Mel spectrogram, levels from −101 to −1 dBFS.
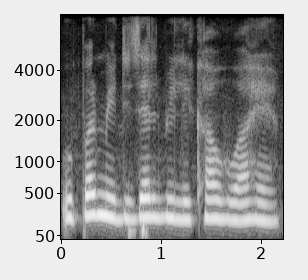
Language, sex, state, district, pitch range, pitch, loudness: Hindi, female, Arunachal Pradesh, Papum Pare, 195-220 Hz, 205 Hz, -14 LUFS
